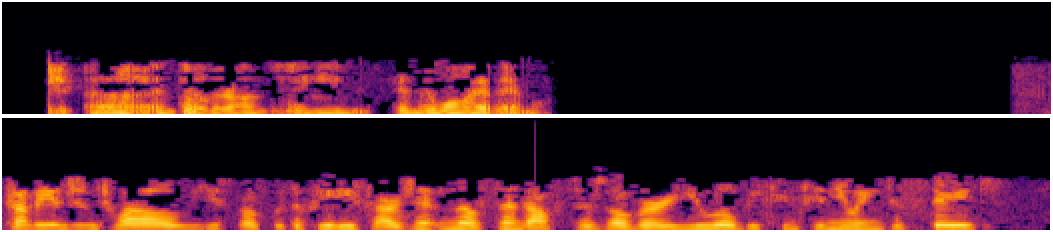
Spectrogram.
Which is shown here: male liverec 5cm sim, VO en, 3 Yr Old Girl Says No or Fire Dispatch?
Fire Dispatch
